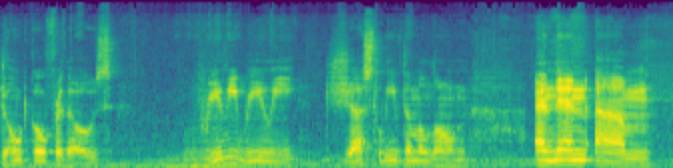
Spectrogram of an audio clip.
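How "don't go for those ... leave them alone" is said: hushed, very quiet, close, confidential murmur. Voicing a character leaning in close to warn the player: quiet murmur in character. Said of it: "very quietly says".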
